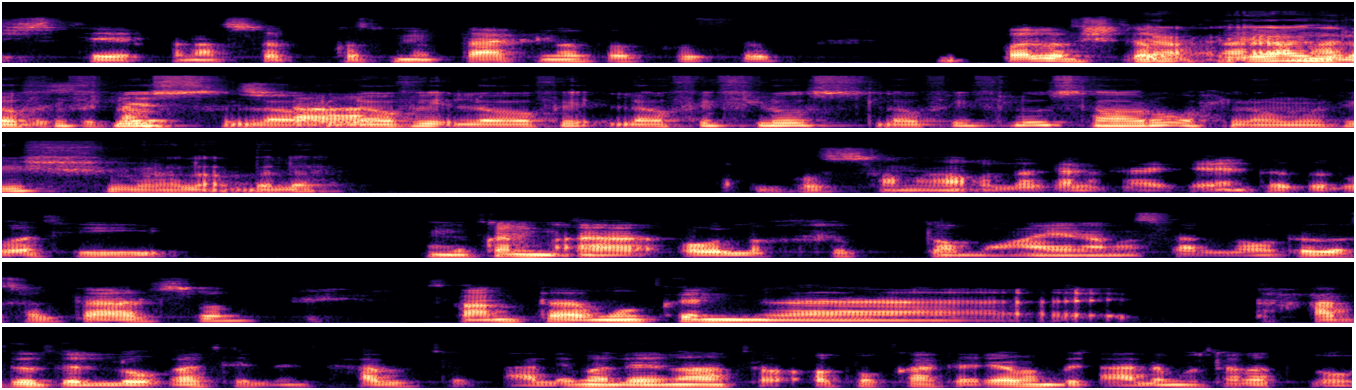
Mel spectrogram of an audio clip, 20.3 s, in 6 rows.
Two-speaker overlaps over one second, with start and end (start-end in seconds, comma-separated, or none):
2.8-4.4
